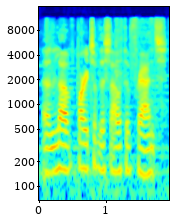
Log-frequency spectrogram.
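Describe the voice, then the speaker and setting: A woman's voice: low voice, little pitch movement, moderate pace, vocal fry, darkish tone, soft background music. A woman hosting a radio talk show in a studio, chatting casually and rambling with fillers and restarts.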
